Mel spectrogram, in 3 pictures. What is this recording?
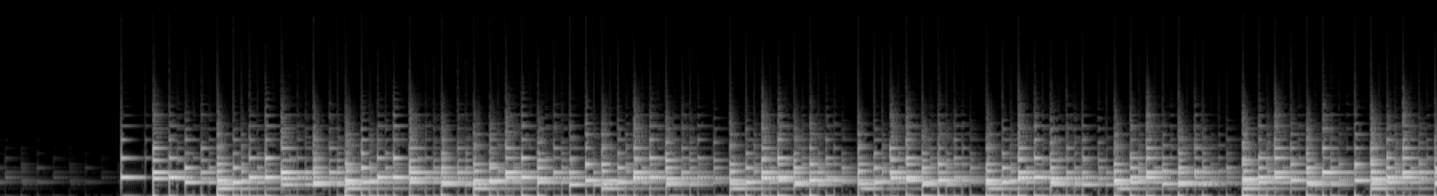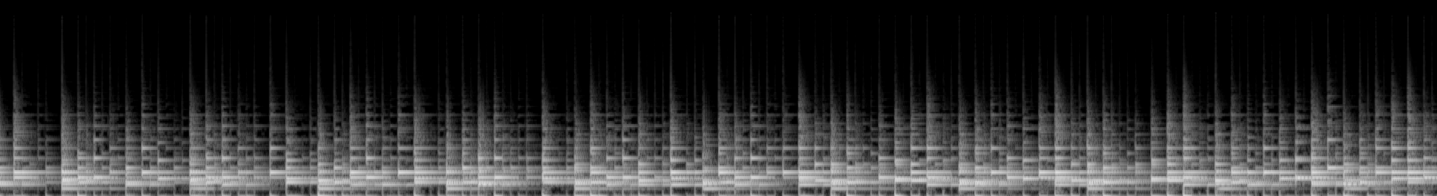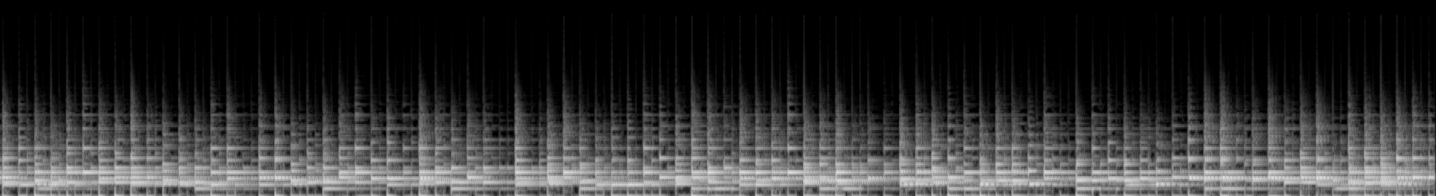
A thing I made from Otomata. It is a free sound maker.
pop, intro, tune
